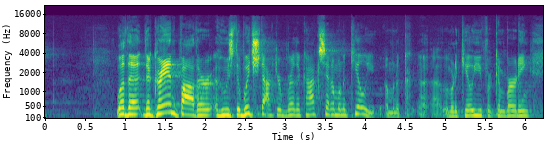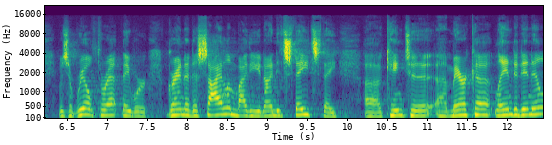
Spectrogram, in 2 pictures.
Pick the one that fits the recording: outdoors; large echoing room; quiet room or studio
large echoing room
